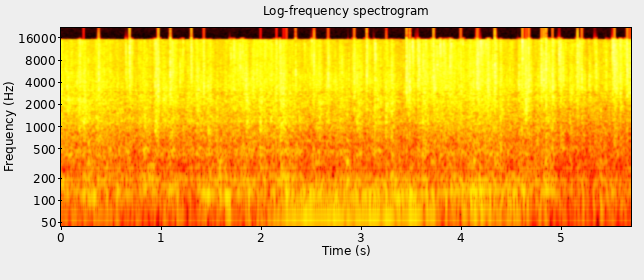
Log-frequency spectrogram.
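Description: Heavy rain pelting a car's windshield and roof, heard from inside the cabin as a dense, steady patter of drops. A deep low rumble comes in about two seconds in.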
